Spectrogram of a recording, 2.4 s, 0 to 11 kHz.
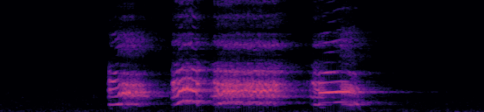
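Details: Red junglefowl crowing loudly during trapping, 20 January 2023: a four-part cock-a-doodle call with a short first note, a longer harsh middle and a drawn-out ending that fades.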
